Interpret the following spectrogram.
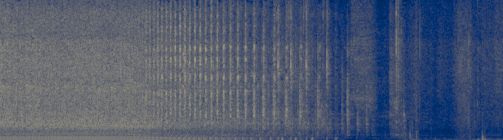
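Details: Cub Cadet self-propelled walk-behind mower with primer bulb, before carburetor cleaning: starts, runs briefly, then slows and stalls within seconds as the prime burns off; fuel starvation suspected; oil on air filter.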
